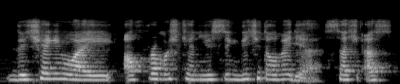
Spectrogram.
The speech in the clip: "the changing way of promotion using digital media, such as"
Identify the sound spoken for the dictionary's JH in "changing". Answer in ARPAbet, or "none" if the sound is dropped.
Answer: none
